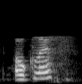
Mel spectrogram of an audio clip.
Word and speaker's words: Oklejas: Now, for the account purpose, I have your first name is Victor, V-I-C-T-O-R. What's your last name? – It's Oakless, and it's spelled O-K-L-E-J-A-S. – Okay. Oakless? Is that how you pronounce it? Okay. – Yeah. – And J is silent.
